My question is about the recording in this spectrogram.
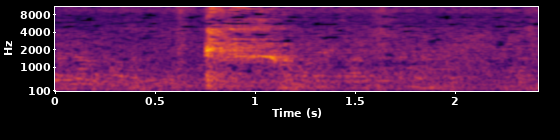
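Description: One sharp cough about three-quarters of a second in, over low background voices.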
